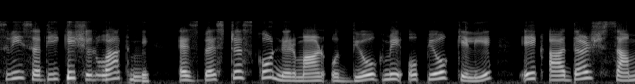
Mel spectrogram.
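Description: From 0.38 to 1.44 s the speech breaks up with repeated packet loss, giving a robotic sound. Audio packets kept going missing or arriving late. Each hole was covered by stretching the last bit of sound forward. Then another hole came soon after. The longest gap runs about 64 ms, and about 30 percent of the stretch is patched sound. The result is choppy, with pieces missing. Clean speech returns at "एस्बेस्टॉस को निर्माण उद्योग". The call path also has a band limit, with nothing above 8 kHz, which fits a wideband codec like G.722.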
